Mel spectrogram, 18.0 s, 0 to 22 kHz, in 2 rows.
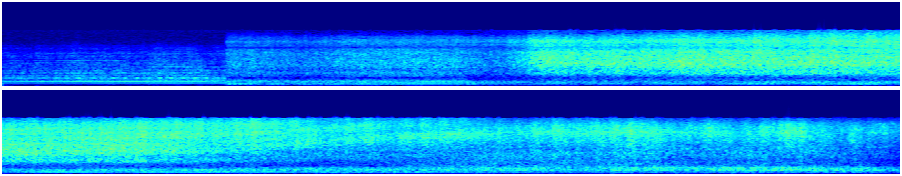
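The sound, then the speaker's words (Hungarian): A propeller airplane's engine drones loudly and steadily as it comes in to land on the narrow Kegel-Sogl airstrip at 2300 metres altitude, surrounded by a few small huts in forest. The roar swells and grows rougher a few seconds in, with no voices heard. “A repülőgép 2300 méter magasságban száll le velünk Kegel-Sogl repülőterén.”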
